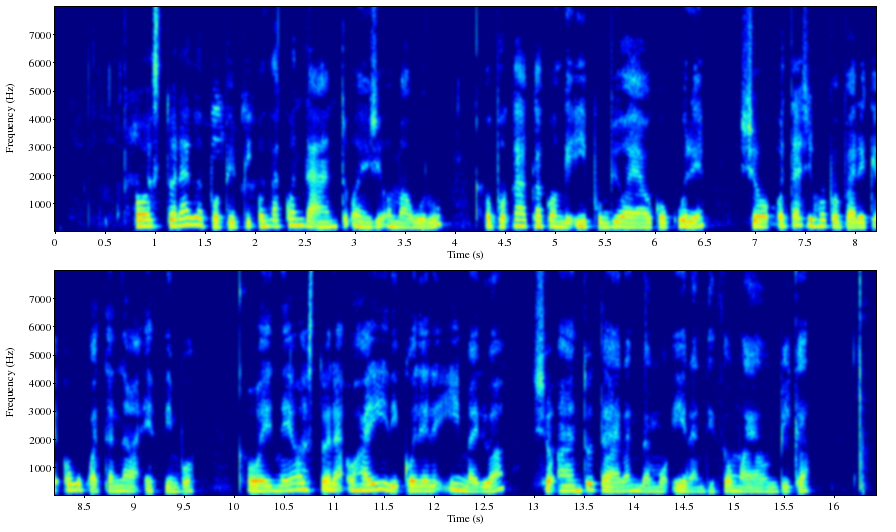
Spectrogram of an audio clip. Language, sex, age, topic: Oshiwambo, female, 25-35, finance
